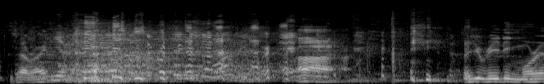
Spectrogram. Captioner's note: laughter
